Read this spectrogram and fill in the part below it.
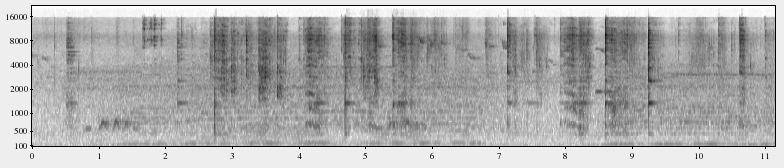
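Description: Oil-coated mixture of pounded ingredients being stirred by hand in a vessel, with scraping and clinking strokes in uneven bursts, moderately close, while birds coo and chirp faintly in the background.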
